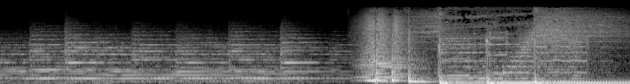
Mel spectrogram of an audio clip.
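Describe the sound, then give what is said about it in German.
Church bells ringing at St. Stephan church in Munich as worshippers enter: sustained, steady bell tones at first, then much louder, dense clanging peals with many overlapping strikes. “wenn der Einzug der Gläubigen in die Kirche von Glockengeläut begleitet wird. Das ist einfach schöner, wenn gescheit geläutet wird.”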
